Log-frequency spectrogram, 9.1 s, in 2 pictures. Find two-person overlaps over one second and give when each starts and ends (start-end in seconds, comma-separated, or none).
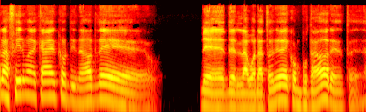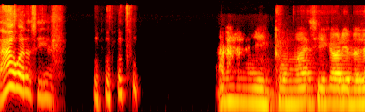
none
